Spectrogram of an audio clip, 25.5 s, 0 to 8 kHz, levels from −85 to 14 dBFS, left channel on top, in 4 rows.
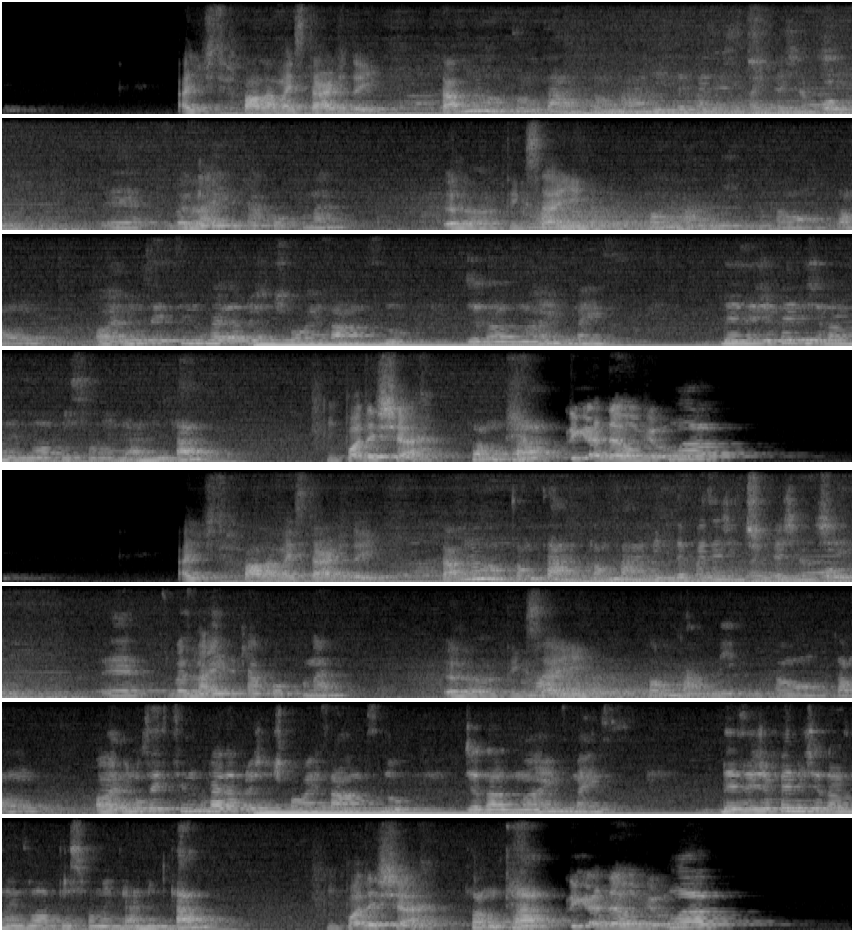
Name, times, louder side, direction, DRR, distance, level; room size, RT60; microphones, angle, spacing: voice 1, 1.3-2.8 3.3-3.5 4.9-5.1 5.6-5.9 6.1-6.5 7.7-8.1 9.7-10.8 21.4-22.4 22.9-23.1 23.4-24.2, left 2 dB, 20° left, 4 dB, 0.7 m, -26 dB
sound 1, 1.6-6.8, equal, 20° right, 2.1 m, -32 dB
voice 2, 3.4-6.5 7.1-8.9 10.3-10.6 11.2-13.1 13.5-15.8 16.2-17.3 18.0-20.7 22.6-23.2 24.1-24.4, right 1 dB, 80° right, 4 dB, 1.0 m, -27 dB
sound 2, 4.2-23.1, left 1 dB, 85° left, 1.6 m, -39 dB
sound 3, 14.6-20.9, left 1 dB, 60° left, 0.7 m, -26 dB
6.9 x 4.6 x 3.3 m, 0.96 s
head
